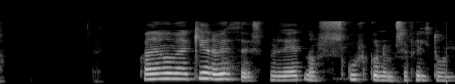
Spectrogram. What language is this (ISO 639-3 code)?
isl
